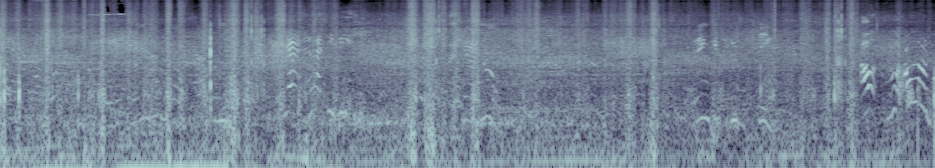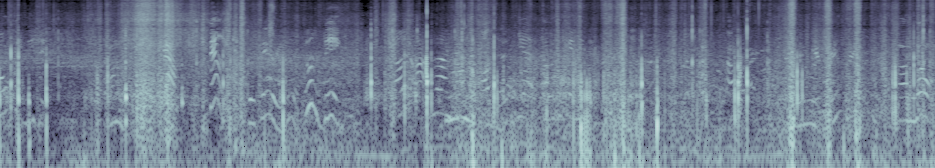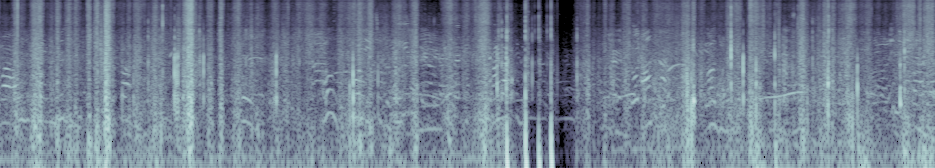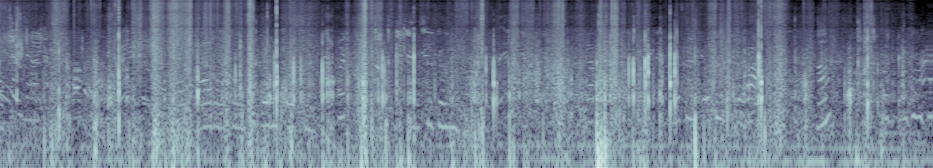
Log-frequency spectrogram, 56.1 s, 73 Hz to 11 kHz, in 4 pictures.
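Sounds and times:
indistinct voices talking: 0.0s - 56.0s.

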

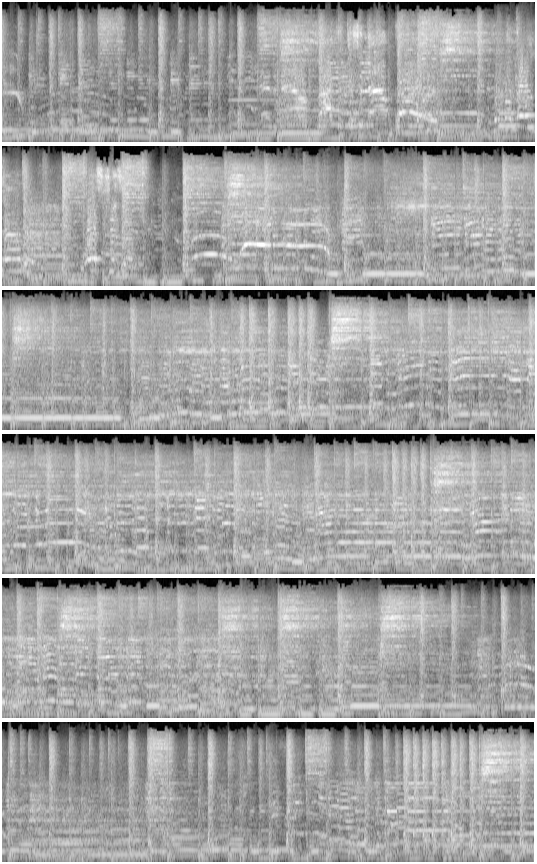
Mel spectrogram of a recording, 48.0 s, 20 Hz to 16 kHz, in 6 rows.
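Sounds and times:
electric guitar lead lines: 0.0s - 47.9s
funk rock band playing: 0.0s - 47.9s.

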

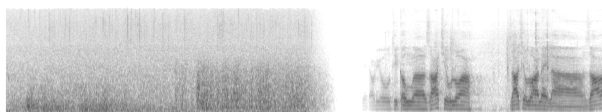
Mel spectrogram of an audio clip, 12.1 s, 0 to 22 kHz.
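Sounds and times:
rolling thunder rumbles: 0.1s - 6.7s
heavy rain hiss: 0.2s - 6.4s.

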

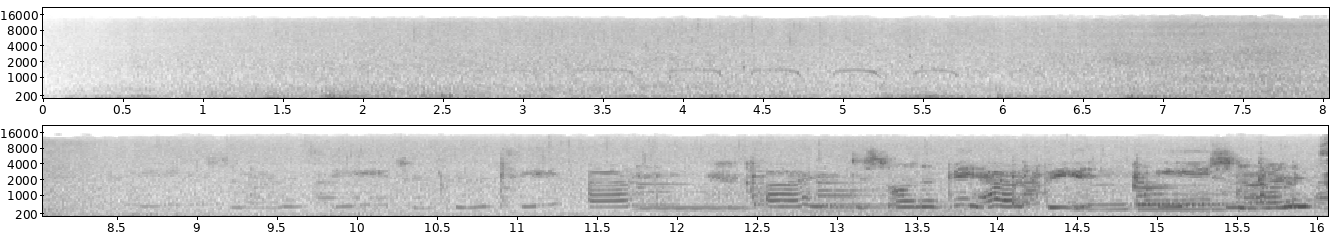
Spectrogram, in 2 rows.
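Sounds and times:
ocean surf washing: 0.0s - 16.0s
melody: 9.3s - 16.0s.

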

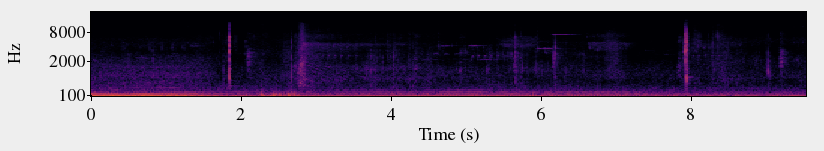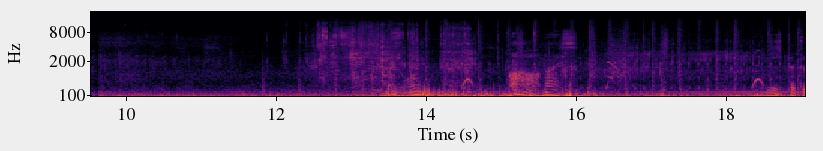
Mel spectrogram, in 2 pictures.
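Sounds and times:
low steady rumble: 0.0s - 19.0s.

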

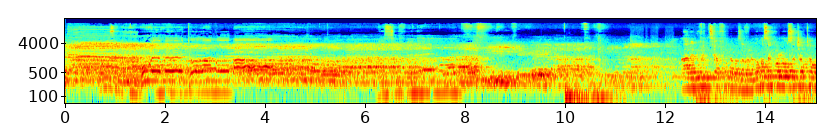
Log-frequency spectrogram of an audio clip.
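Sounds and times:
choir singing in harmony: 0.0s - 13.6s
low thud: 10.0s - 11.1s.

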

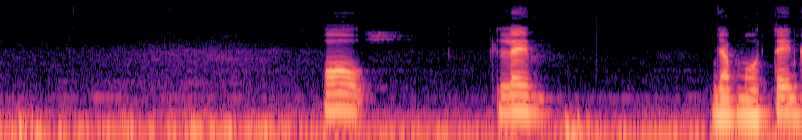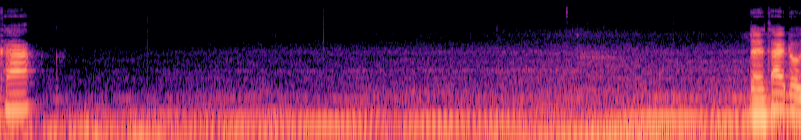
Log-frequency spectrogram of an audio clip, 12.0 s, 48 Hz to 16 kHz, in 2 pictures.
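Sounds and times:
low rumble: 6.4s - 11.6s.

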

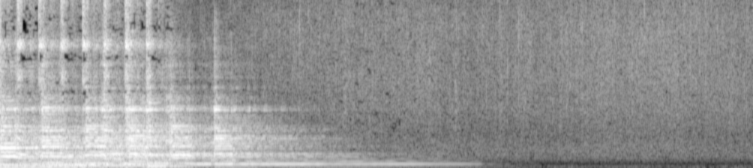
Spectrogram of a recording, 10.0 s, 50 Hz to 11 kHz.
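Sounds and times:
background music chord: 0.0s - 6.4s
faint steady hiss: 0.0s - 10.0s.

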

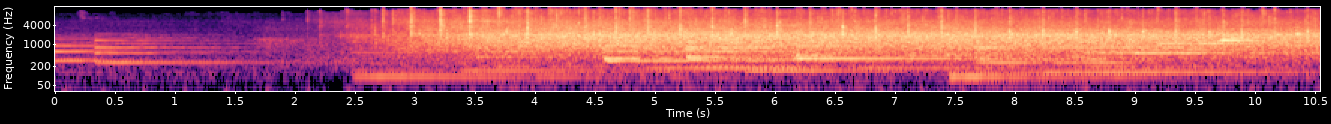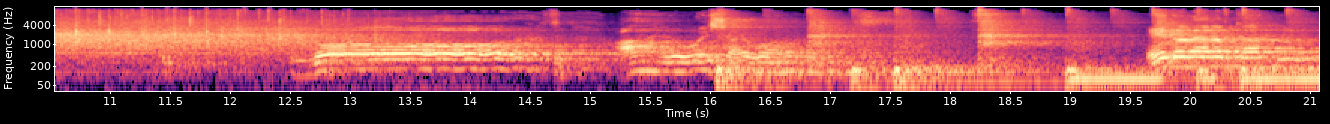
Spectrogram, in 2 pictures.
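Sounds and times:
audience applauding: 2.1s - 14.0s.

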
